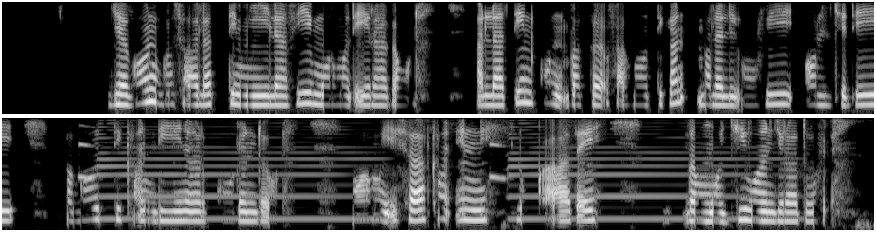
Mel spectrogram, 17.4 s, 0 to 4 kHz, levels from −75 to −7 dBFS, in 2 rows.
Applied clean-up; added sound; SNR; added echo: none; Wind instrument, woodwind instrument; 15 dB; none.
